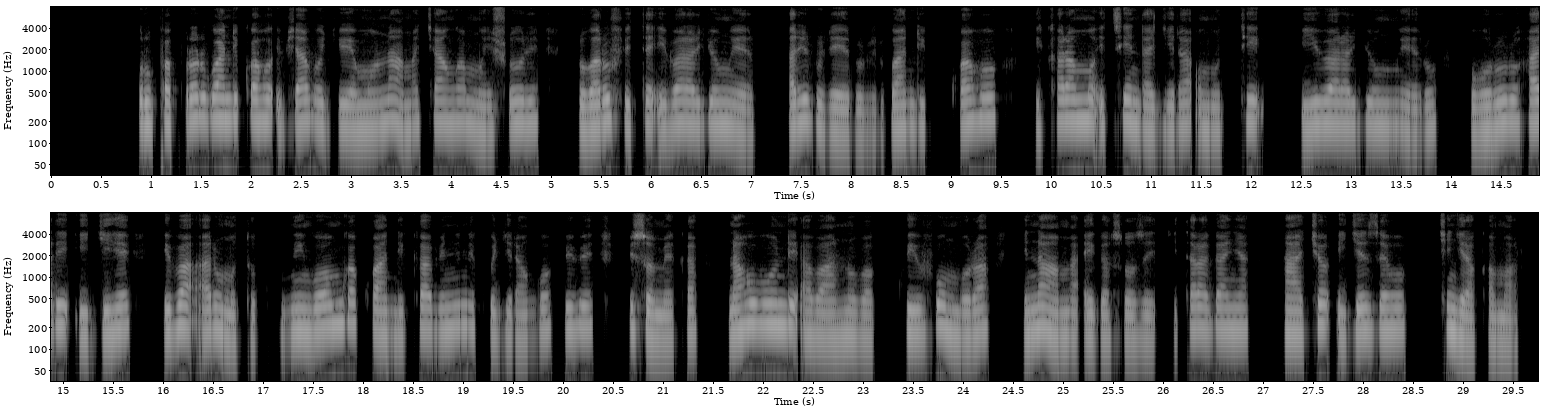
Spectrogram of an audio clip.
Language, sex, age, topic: Kinyarwanda, female, 25-35, education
